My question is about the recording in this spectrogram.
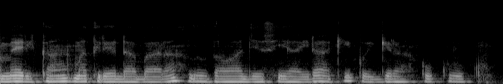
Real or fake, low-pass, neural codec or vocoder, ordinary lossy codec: real; none; none; none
